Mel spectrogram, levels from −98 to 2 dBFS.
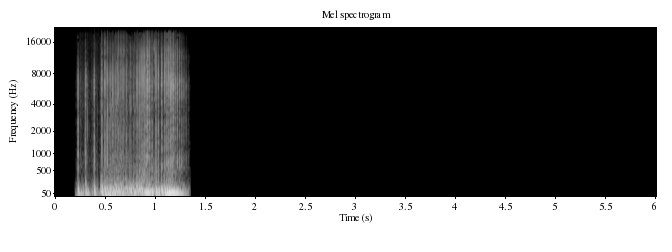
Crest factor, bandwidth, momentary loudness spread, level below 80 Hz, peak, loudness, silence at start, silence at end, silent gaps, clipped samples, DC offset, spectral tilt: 26 dB; 18.5 kHz; 10 LU; -30 dBFS; -2 dBFS; -25 LUFS; 0.2 s; 4.7 s; none; under 0.1%; under 0.1%; -4 dB/octave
